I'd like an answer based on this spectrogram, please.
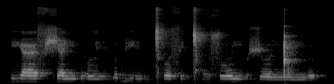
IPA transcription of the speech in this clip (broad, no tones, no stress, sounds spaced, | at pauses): j æ s ʃ æ ɲ ɗ ə̤ l i ɠ ə b j i b ǀʰ ɤ s i ǀʰ o̤ s l ʊ ɲ o̤ ʃ ɵ ə̯ ŋ͡ǃ ɤ ɲ ɵ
